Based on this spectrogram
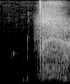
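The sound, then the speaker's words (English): A soft, breathy yawn: a few faint murmurs, then a long airy exhale that swells quickly and holds steady for about half a second before fading out. “So sorry about my yawning.”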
